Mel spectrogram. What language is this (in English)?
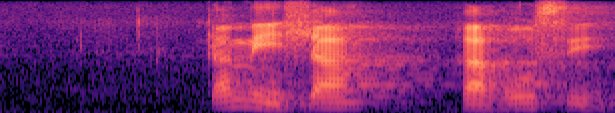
Northern Sotho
